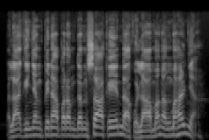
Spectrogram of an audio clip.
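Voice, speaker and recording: A Filipino man narrates a personal story in the style of a radio announcer. His voice sits a little high and is clean and resonant, with a measured, earnest delivery. The recording is dry, with faint music underneath. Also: clean tone, dry recording. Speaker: radio announcer reading listener letters. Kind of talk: scripted dramatic first-person story narration.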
